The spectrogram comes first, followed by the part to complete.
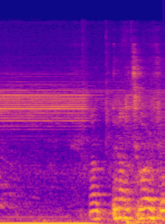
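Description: Steady electrical hum and buzz from the band's instrument amplifiers and PA idling between songs, with a low drone and a thin high whine, cutting off abruptly a little over a second in. A man then starts talking over the PA.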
